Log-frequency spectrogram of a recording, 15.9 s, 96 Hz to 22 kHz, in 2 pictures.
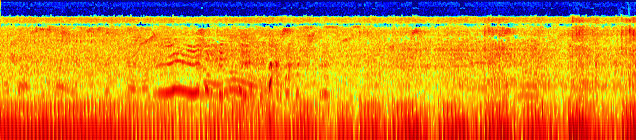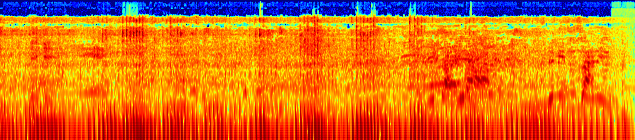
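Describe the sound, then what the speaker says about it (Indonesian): Motorcycles putter and rev at low speed around a schoolyard during a two-wheeler licence test run by police, engines droning steadily with clatter, under crowd chatter and talk throughout. "polisi pun tak sungkan mempraktikkan langsung tata cara ujian SIM kendaraan roda 2 di halaman sekolah"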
